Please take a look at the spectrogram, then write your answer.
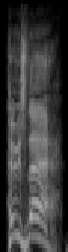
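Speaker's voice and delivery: very loud, high yell; angry shout. A narrator's reading. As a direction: bark it into the dark. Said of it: "he shouted angrily".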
